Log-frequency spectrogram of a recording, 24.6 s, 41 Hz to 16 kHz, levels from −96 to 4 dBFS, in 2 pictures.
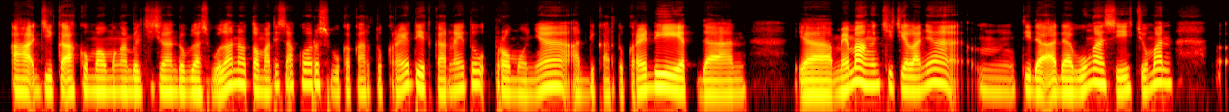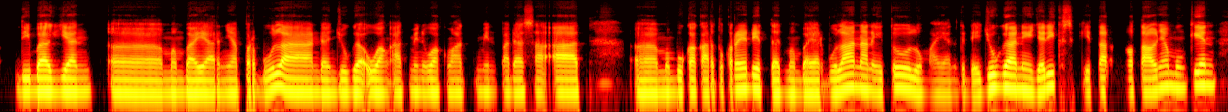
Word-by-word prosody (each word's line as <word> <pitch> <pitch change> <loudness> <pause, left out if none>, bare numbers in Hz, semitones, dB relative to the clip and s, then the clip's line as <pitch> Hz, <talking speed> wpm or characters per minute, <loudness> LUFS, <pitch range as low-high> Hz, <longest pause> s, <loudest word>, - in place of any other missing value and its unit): a 125 - +4
jika 130 -1 +2
aku 140 - -5
mau 130 -1 +1
mengambil 125 0 -1
cicilan 130 -3 -3
12 120 -1 0
bulan, 155 +10 +1
otomatis 140 -1 -2
aku 180 +1 -1
harus 180 - -1
buka 120 0 -7
kartu 120 0 -8
kredit 165 +2 -1
karena 130 +5 -2
itu 180 +3 -2
promonya, 125 +7 0
ah, 120 - -5
di 110 - -9
kartu 110 0 -9
kredit. 140 -1 +4
Dan 115 0 -1 0.6
ya 115 +1 +4
memang 175 - +4
cicilannya, 165 +5 +1 0.2
mmm, 125 -2 -11
tidak 125 -3 +3
ada 125 -1 +3
bunga 175 +11 +2
sih. 130 -3 -1
Cuman, 190 +8 -1 0.7
di 125 -2 -1
bagian, 125 0 +3 0.2
eee, 115 -1 0
membayarnya 115 0 0
per 135 - -3
bulan 125 -2 +3
dan 115 0 -1
juga 120 0 +1
uang 120 -1 +1
admin 120 +1 -5
uang 120 0 -1
admin 120 +1 -8
pada 120 -1 -4
saat, 120 -1 0 0.6
eee, 115 0 +1
membuka 120 +1 -1
kartu 115 -1 -2
kredit 140 0 +2
dan 115 0 +1
membayar 115 -1 -1
bulanan 140 +4 +2
itu 145 +5 +1
lumayan 110 -1 -6
gede 105 +1 -5
juga 150 +1 +6
nih. 135 -2 +1
Jadi 140 +6 +5
ke - - -23
sekitar 125 +1 -4 0.2
totalnya 125 +4 +1
mungkin, 170 +2 +1
125 Hz, 150 wpm, -23 LUFS, 120-145 Hz, 0.7 s, juga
